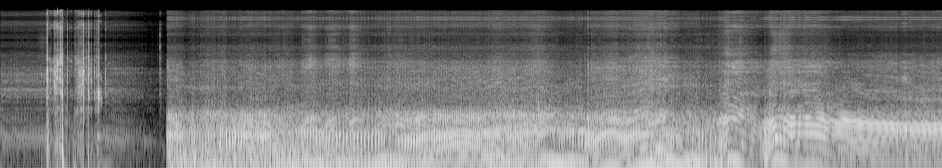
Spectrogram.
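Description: Off-road motorcycle engine revving hard over a rough trail, its pitch rising and falling with the throttle and climbing to a held high rev near the end. A few sharp knocks come about a second in, before the engine starts about two and a half seconds in.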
